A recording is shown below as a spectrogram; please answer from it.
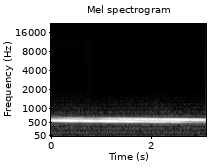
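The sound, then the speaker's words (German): A howling tone from cavities on the underside of Airbus A320 wings, heard in isolation: a steady, near-pure mid-pitched whine that holds constant in pitch and loudness for about three seconds. “Und diese werden erzeugt durch Hohlräume an der Unterseite der Flügel. Diese Heultöne klingen isoliert so.”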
